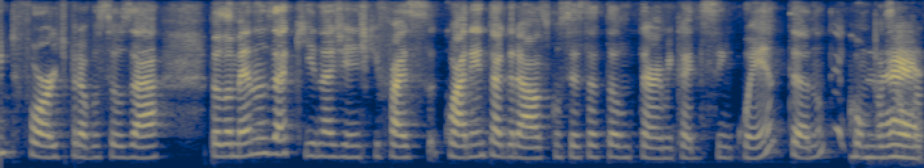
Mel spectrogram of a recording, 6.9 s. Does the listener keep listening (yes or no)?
no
